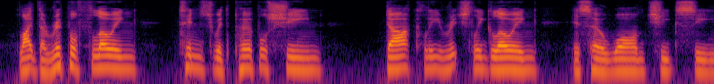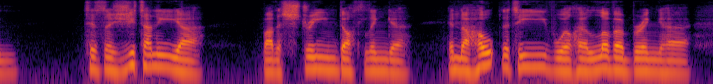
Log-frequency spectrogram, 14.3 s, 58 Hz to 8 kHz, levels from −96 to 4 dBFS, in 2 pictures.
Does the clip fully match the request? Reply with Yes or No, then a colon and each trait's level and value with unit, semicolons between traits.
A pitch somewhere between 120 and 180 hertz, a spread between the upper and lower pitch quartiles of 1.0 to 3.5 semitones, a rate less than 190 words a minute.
Yes: low, 135 Hz; average, 2.8 semitones; average, 145 wpm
